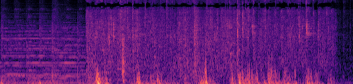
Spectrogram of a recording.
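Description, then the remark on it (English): Hail pounds down on homes in Dripping Springs during an evening storm in a dense, steady roar, with sharp irregular thuds and clatters breaking through the hiss. A brief hum comes first, then the storm starts abruptly and keeps going. “Yeah, hail as we continue to look at the videos and pictures from the storm coverage we had for you yesterday and overnight.”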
